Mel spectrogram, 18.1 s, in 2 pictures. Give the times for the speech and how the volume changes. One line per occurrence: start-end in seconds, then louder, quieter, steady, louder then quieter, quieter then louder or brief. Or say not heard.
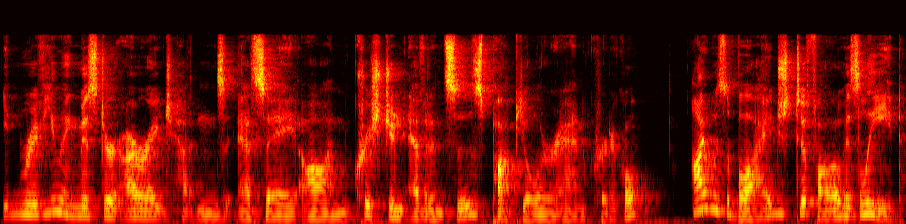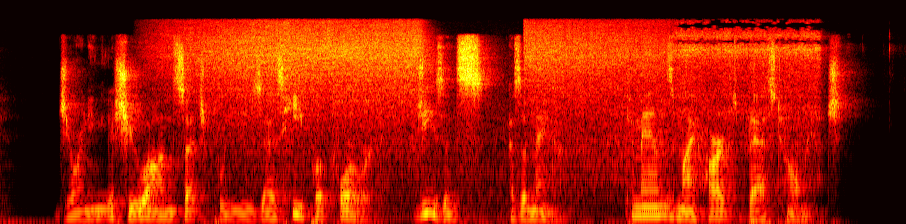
0.0-17.4 steady.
